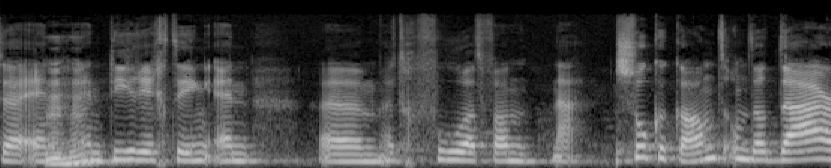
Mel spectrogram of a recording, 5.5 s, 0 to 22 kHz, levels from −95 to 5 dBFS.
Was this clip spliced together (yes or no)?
yes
